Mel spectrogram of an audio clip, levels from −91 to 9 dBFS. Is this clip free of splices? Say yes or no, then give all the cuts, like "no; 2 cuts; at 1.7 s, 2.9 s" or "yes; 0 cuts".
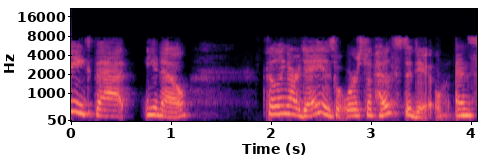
no; 1 cut; at 2.6 s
